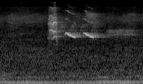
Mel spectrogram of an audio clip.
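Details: Wild cinereous tit in lively gacor voice, recorded for luring other birds: a brief high note, then two thin high whistles slurring downward, over a faint low hum.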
